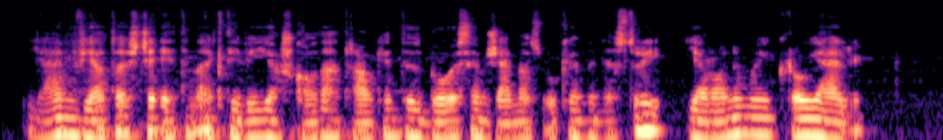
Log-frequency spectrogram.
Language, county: Lithuanian, Šiauliai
